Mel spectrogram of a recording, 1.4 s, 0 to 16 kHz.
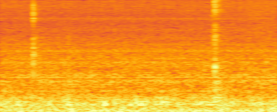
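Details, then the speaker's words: PR-7820 DiscoVision laser videodisc player: two sharp dry clicks about a second apart over a low hum as the focus hunts and slams against its end stop without locking; laser, speed and alignment seem good, capacitors suggested but cause unconfirmed. "so you hear that clicking that clicking is indicating that it's like it's slamming itself against the end stop trying to focus but it can't focus"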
